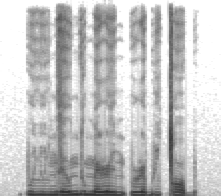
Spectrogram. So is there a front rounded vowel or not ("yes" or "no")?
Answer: no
